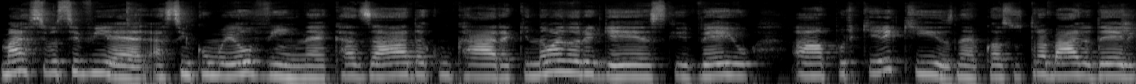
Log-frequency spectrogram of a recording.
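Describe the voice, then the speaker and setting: Speaking at a fairly slow pace and a fairly high pitch, a woman leaves hardly any pauses. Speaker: vlogger. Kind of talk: casual vlog talk. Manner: animated.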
